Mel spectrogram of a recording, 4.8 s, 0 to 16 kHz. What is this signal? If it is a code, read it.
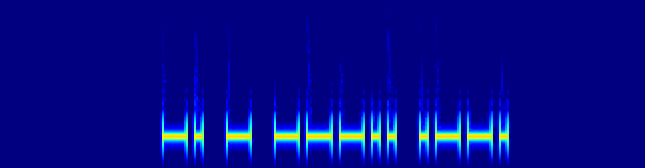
Morse code, heard as a keyed tone, about 20 wpm, 700 Hz. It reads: NT8P
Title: USA Call Signs - 4 Characters - 3x Character Spacing - 20wpm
